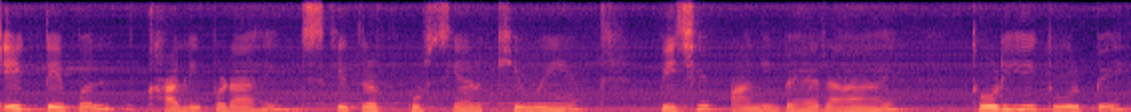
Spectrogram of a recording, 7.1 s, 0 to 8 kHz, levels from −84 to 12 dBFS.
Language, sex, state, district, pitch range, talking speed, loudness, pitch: Hindi, female, Chhattisgarh, Raipur, 195-240 Hz, 170 wpm, -17 LUFS, 215 Hz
